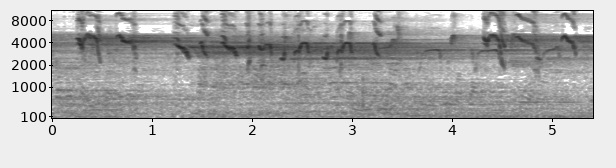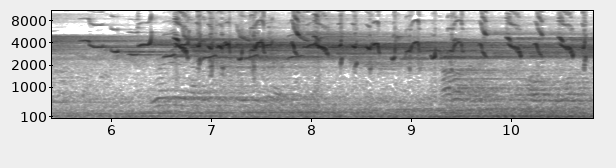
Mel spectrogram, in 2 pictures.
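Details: Harsh, clear Oriental magpie-robin lure song for provoking a bird to sing: layered bright whistled phrases and quick chirps in dense bursts, with a faint low hum underneath.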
